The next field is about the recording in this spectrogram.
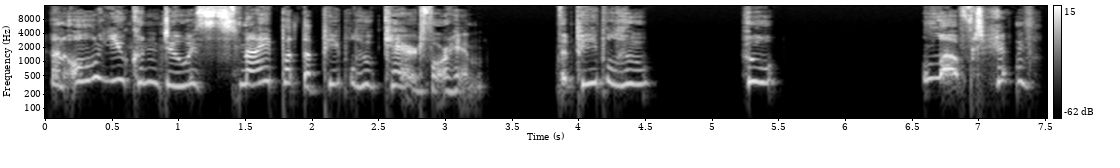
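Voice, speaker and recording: A woman's voice: extremely high pitch, a little slow, long pauses, darkish tone, pitched above the performer's own voice. A woman voicing a distraught, tearful woman in an audiobook, sobbing and spitting out accusations. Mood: furious, anguished.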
